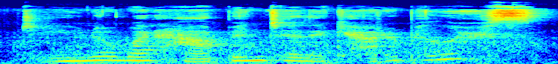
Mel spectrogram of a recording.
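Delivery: ordinary delivery, nothing marked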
